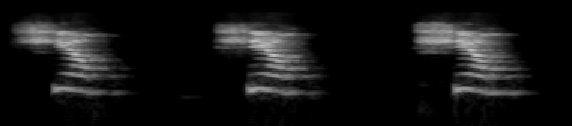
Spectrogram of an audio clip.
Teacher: गलती से शम हो जाता है, शम हो गया तो मतलब हमने य को स्किप कर दिया, य हम खा गए, लेकिन य को खाना नहीं है।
